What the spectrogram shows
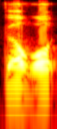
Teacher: تا کو بریک، را کو موٹا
